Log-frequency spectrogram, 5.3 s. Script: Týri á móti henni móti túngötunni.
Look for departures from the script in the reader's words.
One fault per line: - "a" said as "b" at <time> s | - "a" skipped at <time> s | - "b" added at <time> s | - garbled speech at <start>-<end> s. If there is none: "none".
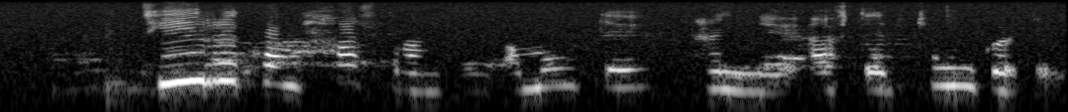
- "kom haltrandi" added at 1.3 s
- "móti" said as "eftir" at 4.2 s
